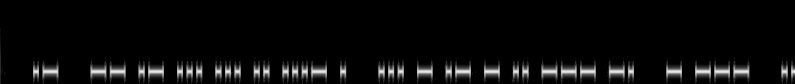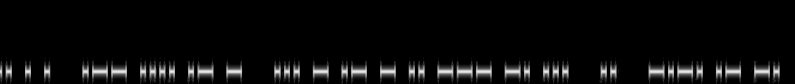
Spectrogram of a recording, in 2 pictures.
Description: Morse code, heard as a keyed tone, about 25 wpm, 600 Hz. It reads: A MASSIVE STATION TO SEE WHAT STATIONS I CAN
